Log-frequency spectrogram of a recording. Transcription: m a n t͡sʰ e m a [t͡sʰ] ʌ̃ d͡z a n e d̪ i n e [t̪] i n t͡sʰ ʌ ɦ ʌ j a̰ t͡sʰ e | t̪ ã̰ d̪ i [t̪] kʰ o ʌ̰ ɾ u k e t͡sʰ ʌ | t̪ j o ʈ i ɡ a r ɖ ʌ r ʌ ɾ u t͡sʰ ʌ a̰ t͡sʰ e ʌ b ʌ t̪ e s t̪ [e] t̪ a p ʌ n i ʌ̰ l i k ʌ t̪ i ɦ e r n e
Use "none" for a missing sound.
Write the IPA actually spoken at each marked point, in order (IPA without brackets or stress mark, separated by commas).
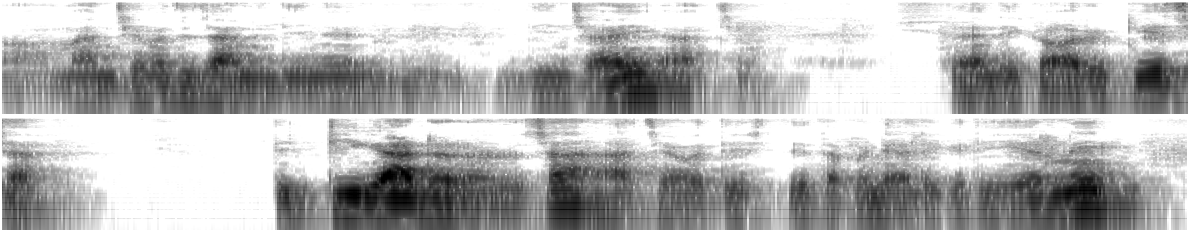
t͡s, d̪, none, e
